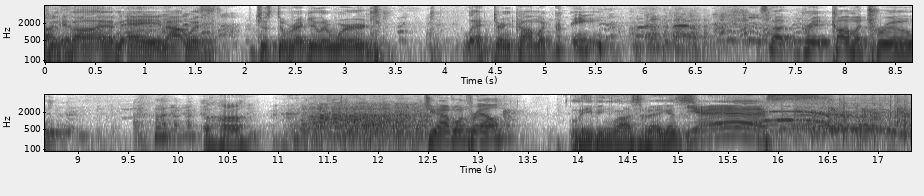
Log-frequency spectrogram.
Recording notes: Live from the NerdMelt Showroom in LA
